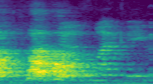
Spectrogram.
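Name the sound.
dogs barking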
